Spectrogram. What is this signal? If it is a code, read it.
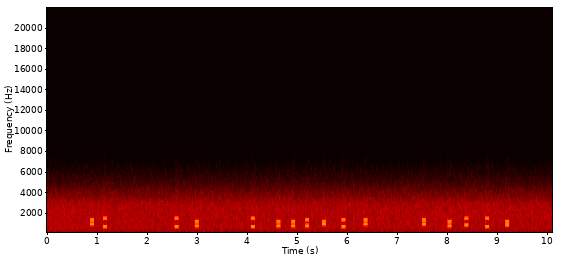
DTMF, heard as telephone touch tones, dialled by hand, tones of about 70 ms. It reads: 03 34 3445*20 04937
